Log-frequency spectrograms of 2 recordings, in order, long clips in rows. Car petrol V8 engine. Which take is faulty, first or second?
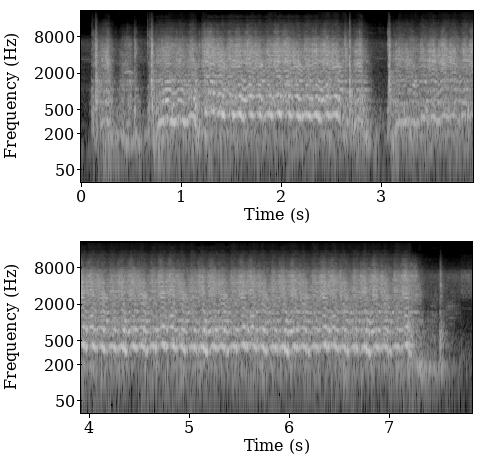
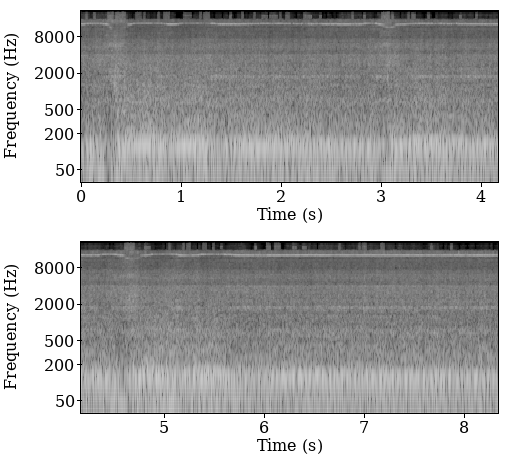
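first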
